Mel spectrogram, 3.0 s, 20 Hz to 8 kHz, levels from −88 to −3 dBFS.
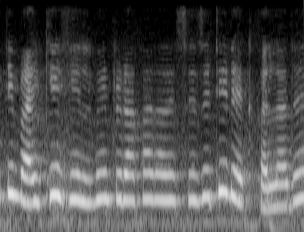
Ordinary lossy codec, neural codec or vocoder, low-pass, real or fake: MP3, 48 kbps; codec, 16 kHz in and 24 kHz out, 1 kbps, XY-Tokenizer; 7.2 kHz; fake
